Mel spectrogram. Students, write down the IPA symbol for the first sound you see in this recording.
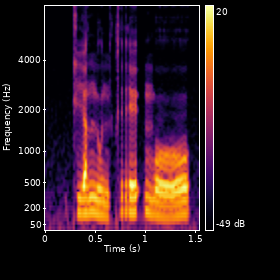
k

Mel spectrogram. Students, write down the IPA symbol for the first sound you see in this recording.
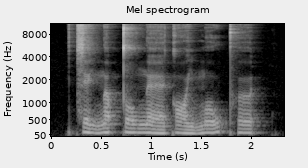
t͡s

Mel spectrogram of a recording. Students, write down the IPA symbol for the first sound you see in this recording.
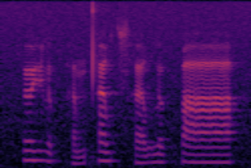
ɵ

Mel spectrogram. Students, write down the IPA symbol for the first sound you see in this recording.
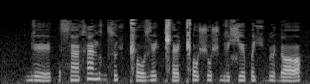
ɡ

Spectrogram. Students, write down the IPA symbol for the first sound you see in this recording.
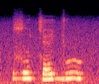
z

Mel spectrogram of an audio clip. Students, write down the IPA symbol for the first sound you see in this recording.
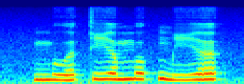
m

